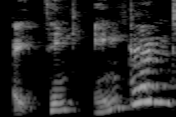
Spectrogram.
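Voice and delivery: high, slow, hesitant guess; unsure answer. Retold or imitated. Retelling her answer about the fiancé's origin, high and unsure. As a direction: draw it out with a questioning lift.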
